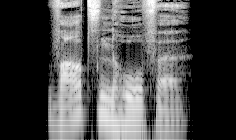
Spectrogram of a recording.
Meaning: dative singular of Warzenhof
- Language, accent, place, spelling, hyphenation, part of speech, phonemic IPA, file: German, Germany, Berlin, Warzenhofe, War‧zen‧ho‧fe, noun, /ˈvaʁt͡sn̩ˌhoːfə/, De-Warzenhofe.ogg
